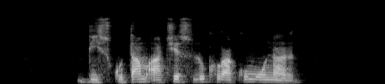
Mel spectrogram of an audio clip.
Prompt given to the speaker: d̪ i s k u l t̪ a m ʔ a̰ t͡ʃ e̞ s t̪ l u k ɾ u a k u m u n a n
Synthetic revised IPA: d̪ i s k u t̪ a m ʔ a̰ t͡ʃ e̞ s t̪ l u k ɾ u a k u m u n a n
